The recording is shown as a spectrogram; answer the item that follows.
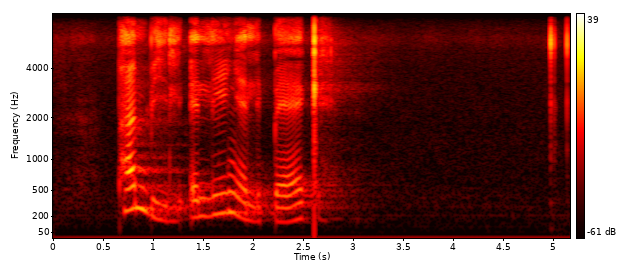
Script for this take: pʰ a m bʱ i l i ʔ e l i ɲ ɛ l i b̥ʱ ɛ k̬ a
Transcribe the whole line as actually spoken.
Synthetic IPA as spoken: pʰ a m bʱ i l i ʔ e l i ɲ ɛ l i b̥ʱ ɛː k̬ ɛ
